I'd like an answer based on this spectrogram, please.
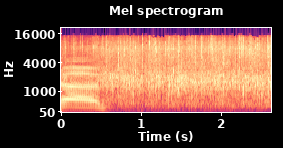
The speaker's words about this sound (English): Would you guys put your hands together and welcome these 8 or 9 students that are right here?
